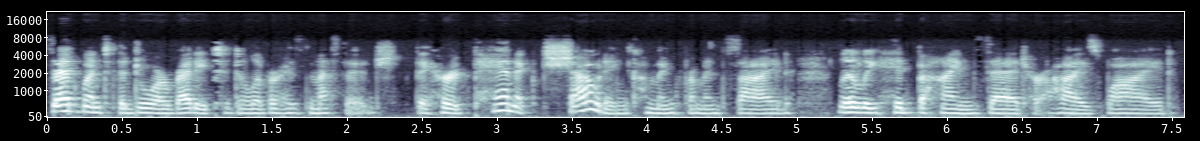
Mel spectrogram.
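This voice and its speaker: A woman in her thirties reading a children's story aloud in an expressive way, as an author would. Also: sits low, normal speed, few pauses. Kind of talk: storybook read-aloud, scripted narration. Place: small home room, indoors. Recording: dull lo-fi webcam audio.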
